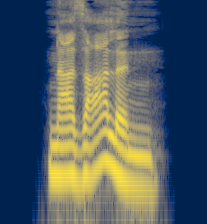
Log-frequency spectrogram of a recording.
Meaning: dative plural of Nasal
- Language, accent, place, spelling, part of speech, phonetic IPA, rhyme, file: German, Germany, Berlin, Nasalen, noun, [naˈzaːlən], -aːlən, De-Nasalen.ogg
